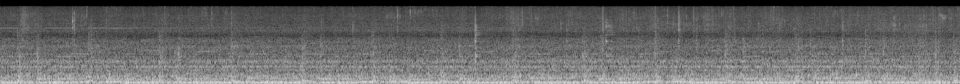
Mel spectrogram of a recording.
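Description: Eggplant pieces sizzling in hot oil in a frying pan as they are stirred with chopsticks, with scattered light clicks of the chopsticks on the pan, over a low, steady hum.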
